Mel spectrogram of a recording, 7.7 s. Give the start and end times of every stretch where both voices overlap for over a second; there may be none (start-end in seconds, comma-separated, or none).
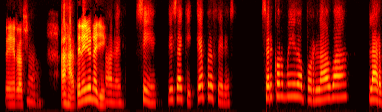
none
